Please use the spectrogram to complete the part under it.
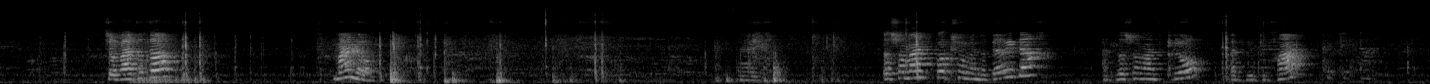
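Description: A woman talks calmly and warmly, close by.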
